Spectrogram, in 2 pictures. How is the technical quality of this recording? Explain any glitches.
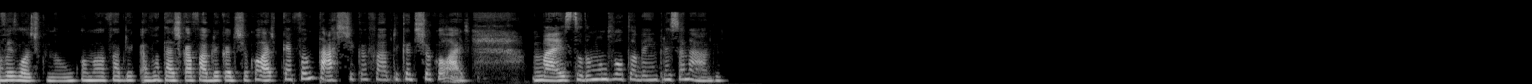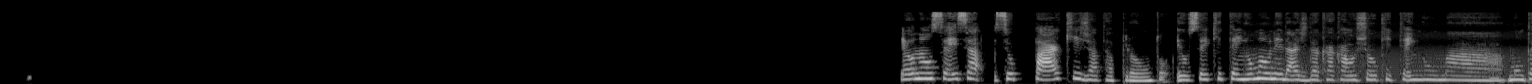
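One glitch affects this speech recording near the end. From 27.75 s to the end, a DECT cordless phone buzz appears. A nearby DECT handset or base station transmits a radio burst every 10 ms, and the audio circuit rectifies it. The result is a thin 100 Hz buzz, roughly 25 dB under the speech. On a spectrogram it shows as evenly stacked harmonic lines, and on the waveform as regular 10 ms spikes.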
